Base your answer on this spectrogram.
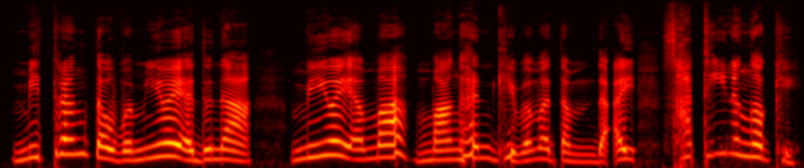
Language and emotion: Manipuri, surprised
